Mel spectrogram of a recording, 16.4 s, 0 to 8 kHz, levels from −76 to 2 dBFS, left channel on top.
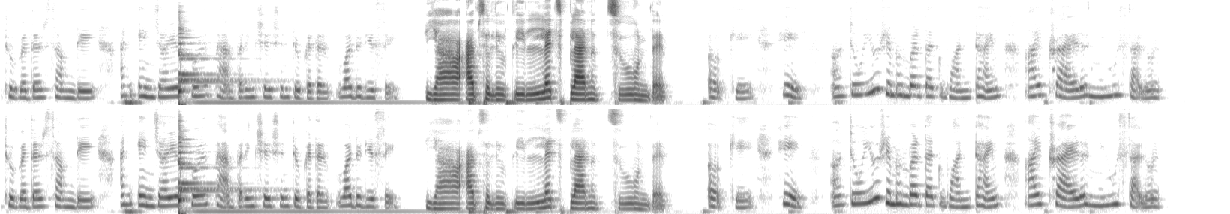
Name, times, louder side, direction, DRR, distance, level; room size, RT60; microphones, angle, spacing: voice 1, 0.1-5.3 9.4-10.7 11.1-15.5, right 3 dB, 70° right, 0.7 m, -34 dB
sound 1, 2.4-7.9, right 2 dB, 25° right, 0.4 m, -39 dB
voice 2, 5.7-8.9, left 7 dB, 85° left, 0.4 m, -25 dB
6.1 x 4.6 x 5.0 m
head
